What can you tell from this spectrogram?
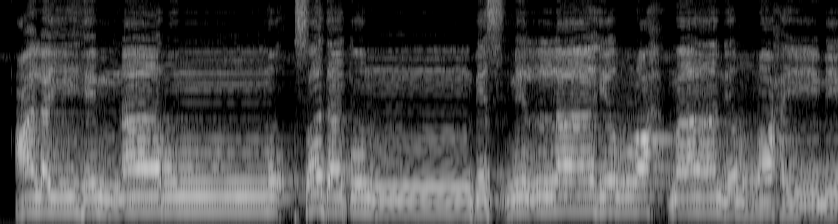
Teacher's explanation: maka ketika bertemu ba-nya bismillah akan menjadi hukum bacaan iqlab, sehingga dengung 3 ketukan.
